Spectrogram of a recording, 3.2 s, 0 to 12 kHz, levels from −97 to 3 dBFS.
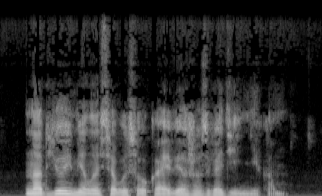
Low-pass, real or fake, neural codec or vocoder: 10.8 kHz; real; none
